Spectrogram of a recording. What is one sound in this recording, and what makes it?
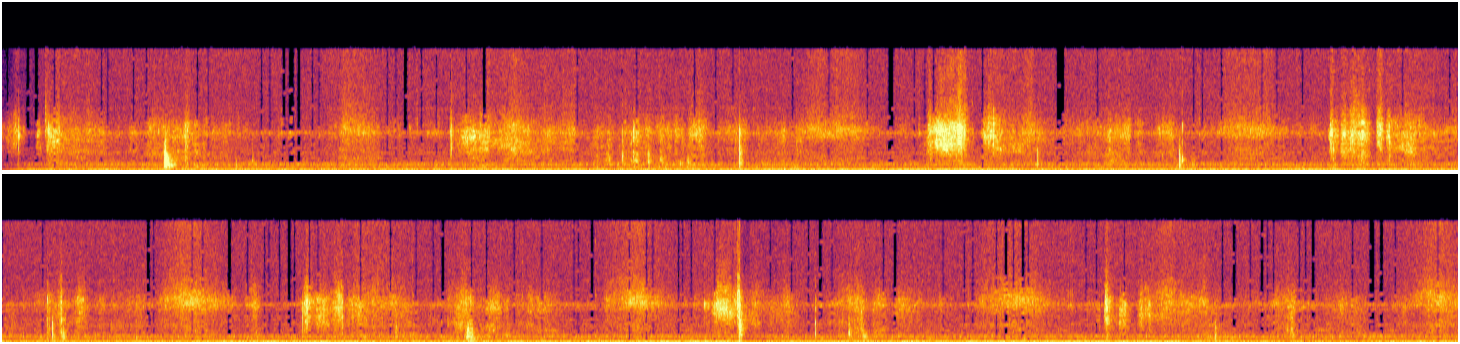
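Paper pages of a book rustle and flap as they are turned.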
